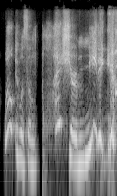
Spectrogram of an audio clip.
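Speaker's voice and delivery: imitating Oprah. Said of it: "And she goes".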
